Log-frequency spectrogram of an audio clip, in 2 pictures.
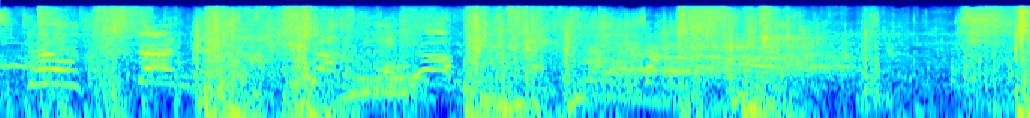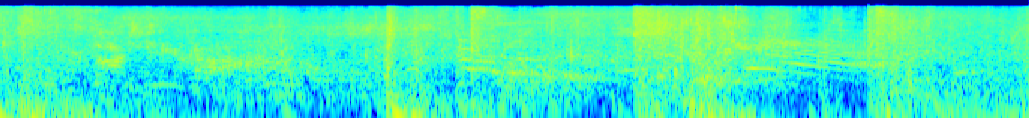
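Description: Blades slash and strike bodies with heavy thuds.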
